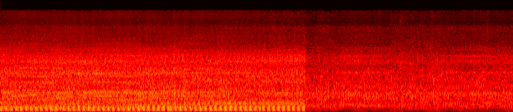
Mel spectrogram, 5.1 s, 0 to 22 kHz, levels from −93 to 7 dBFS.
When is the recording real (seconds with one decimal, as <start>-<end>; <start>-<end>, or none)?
2.6-3.4; 3.9-4.4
